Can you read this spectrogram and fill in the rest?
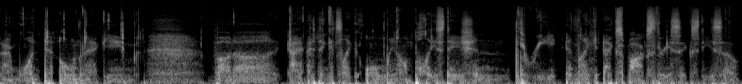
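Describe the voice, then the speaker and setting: A person whispering gaming news in a breathy, casual, rambling ASMR style as the show's host. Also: rough recording. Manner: soft-spoken, casual, unhurried chatter.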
